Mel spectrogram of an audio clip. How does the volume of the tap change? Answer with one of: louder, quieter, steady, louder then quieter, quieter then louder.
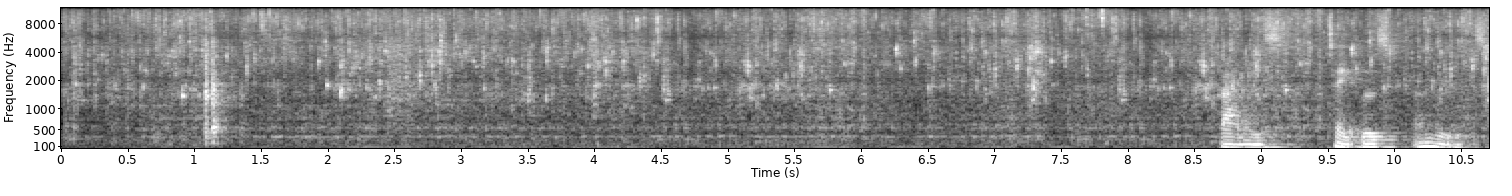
steady.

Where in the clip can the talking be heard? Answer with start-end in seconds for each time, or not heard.
8.7-10.6.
